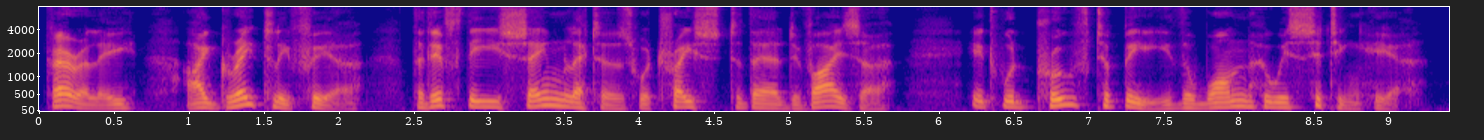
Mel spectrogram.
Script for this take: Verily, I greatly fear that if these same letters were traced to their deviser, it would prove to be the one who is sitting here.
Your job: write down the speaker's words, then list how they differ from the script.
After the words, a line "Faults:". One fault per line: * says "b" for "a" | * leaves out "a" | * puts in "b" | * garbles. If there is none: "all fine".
Verily, I greatly fear that if these same letters were traced to their deviser, it would prove to be the one who is sitting here.
Faults:
all fine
